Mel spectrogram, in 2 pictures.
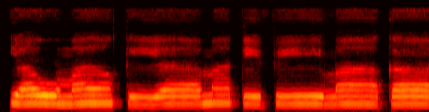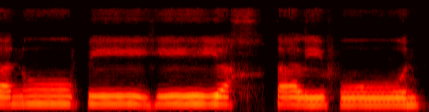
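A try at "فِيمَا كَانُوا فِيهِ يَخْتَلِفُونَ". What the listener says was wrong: Huruf H-nya jangan ikut-ikutan panjang. Fi makanu fihi yakhtalifun. Fihi yakhtalifun. Hi-nya enggak. Fi-nya panjang. H-nya enggak boleh panjang.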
